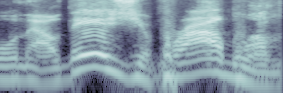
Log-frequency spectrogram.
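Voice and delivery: put-on Italian accent. Describing a game level, the speaker quotes Mario in an Italian-accented Mario voice. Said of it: "he sounds all Italian like this".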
